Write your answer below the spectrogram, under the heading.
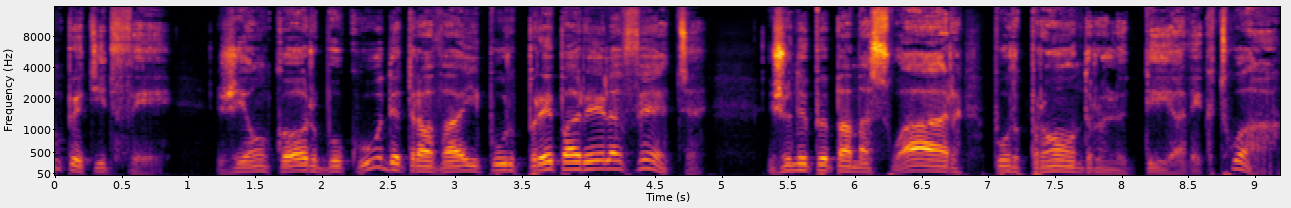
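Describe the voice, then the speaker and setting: A put-on character voice at a fairly slow pace. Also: man, medium pitch for a man. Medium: read story. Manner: gentle and kind.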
